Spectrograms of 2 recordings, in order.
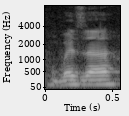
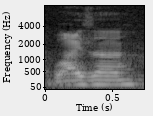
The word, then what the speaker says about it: Wiza: Yeah, Wiza has got to be the hardest name to pronounce, apparently. Wiza, Wiza.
